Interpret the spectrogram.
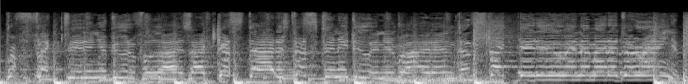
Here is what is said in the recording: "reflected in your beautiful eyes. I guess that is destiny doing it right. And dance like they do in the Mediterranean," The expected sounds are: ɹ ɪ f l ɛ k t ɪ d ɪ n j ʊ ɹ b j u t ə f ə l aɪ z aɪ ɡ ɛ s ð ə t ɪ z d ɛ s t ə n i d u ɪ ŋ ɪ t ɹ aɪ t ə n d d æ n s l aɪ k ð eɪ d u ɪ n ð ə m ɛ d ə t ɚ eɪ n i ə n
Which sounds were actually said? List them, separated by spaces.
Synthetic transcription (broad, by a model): ɹ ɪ f l ɛ k t ɪ d ɪ n j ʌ ɹ b j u t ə f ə l aɪ z aɪ ɡ ɛ s ð ə t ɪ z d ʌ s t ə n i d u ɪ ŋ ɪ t ɹ aɪ t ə n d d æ s l aɪ k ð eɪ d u ɪ n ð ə m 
